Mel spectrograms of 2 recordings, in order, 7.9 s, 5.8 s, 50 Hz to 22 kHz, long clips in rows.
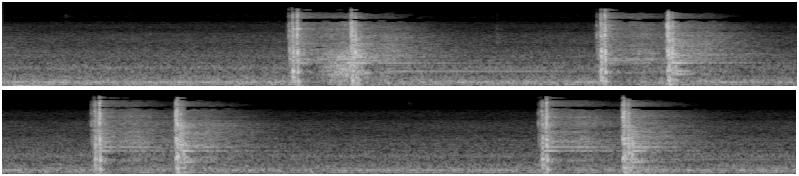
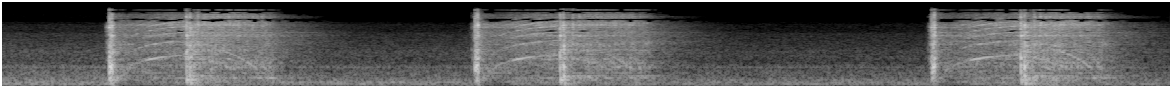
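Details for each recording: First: Air-cooled VW starter from parts stash bench-tested on a 12 V battery: solenoid clacks followed by short weak whirr that doesn't wind up like the known-good starter, though improving; weak starter. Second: Known-good aircooled VW starter bench-tested on 12 volts in an engine stand bell housing, no engine fitted: sharp clack as the pinion throws out, quick rising whir, clean spin-down; healthy, normal starter engagement.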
